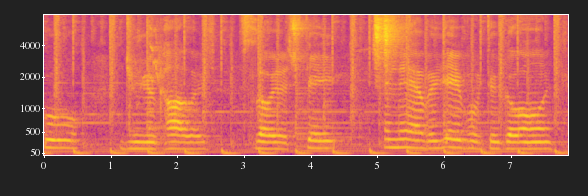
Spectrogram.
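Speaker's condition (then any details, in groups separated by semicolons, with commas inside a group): Cerebral palsy; since birth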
